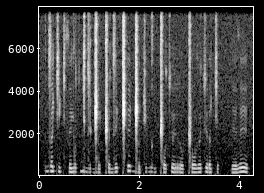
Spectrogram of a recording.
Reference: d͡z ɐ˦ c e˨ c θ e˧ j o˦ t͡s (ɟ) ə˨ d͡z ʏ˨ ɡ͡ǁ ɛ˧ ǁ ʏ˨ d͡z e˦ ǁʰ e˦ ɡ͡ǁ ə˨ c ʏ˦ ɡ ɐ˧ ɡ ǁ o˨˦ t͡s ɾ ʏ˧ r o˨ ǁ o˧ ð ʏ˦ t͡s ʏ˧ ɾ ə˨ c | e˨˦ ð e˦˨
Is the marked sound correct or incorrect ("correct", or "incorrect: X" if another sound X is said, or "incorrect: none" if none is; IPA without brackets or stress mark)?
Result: correct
